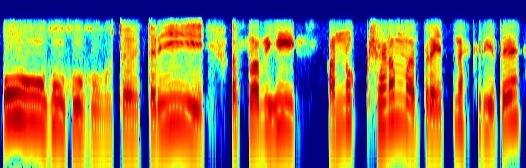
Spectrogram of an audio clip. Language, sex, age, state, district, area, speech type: Sanskrit, male, 18-30, Karnataka, Uttara Kannada, rural, conversation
